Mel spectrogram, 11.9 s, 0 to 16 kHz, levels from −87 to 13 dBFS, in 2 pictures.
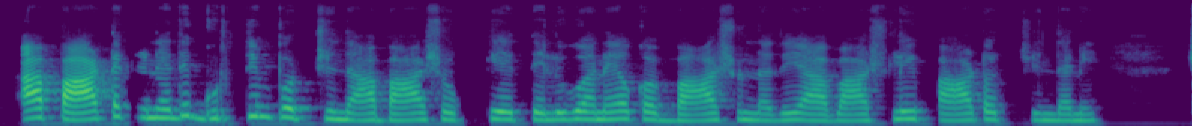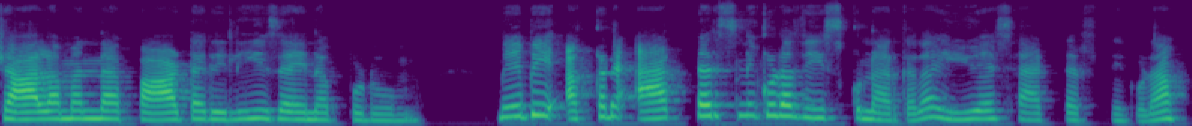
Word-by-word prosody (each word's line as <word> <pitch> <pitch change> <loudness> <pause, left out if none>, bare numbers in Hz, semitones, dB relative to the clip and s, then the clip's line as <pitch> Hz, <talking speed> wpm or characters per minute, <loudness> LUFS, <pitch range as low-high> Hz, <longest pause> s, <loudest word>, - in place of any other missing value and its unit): ఆ - - +9
పాటకనేది 255 +6 +4
గుర్తింపొచ్చింది. 255 -4 -2
ఆ - - +2
భాష 195 +2 -1
ఓకే 220 +3 -2
తెలుగు 205 +2 0
అనే 210 +1 -1
ఒక 220 - -3 0.2
భాష 185 +3 -2
ఉన్నది. 190 0 -5
ఆ - - +1
భాషలో 180 +5 -4
ఈ - - -15
పాట 185 +1 -1
వచ్చిందని. 185 -2 -8 0.5
చాలా 215 +2 +7
మంది 235 0 +3
ఆ - - -10
పాట 205 +2 +5 0.2
రిలీజ్ 230 +2 -2
అయినప్పుడు 200 -2 -4 0.6
మే 290 - +1
బీ 335 - +4 0.2
అక్కడ 295 +6 -1 0.2
యాక్టర్స్‌ని 315 +6 +2
కూడా 315 -1 +5
తీసుకున్నారు 235 -6 -3
కదా! 255 +8 -2
యూఎస్ 230 +1 -3
యాక్టర్స్‌ని 195 -2 -11
కూడా. 195 +7 0
215 Hz, 160 wpm, -22 LUFS, 195-250 Hz, 0.6 s, ఆ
